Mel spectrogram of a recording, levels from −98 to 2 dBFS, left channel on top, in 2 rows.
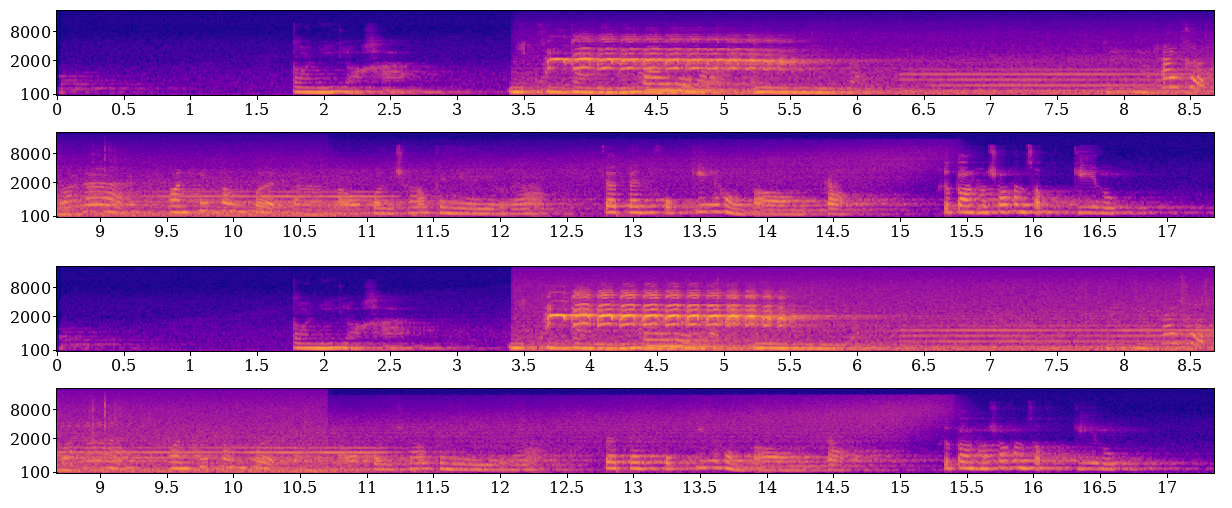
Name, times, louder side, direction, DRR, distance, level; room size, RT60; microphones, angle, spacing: sound 1, 1.5-15.4, right 4 dB, 55° right, 7.6 m, -52 dB
voice 1, 1.8-2.7 3.4-6.1 7.8-8.9, equal, ahead, 4 dB, 1.6 m, -29 dB
Bird, 3.4-10.7, right 7 dB, 70° right, 1.5 m, -26 dB
voice 2, 4.4-5.0 8.2-9.2 9.5-12.3 12.8-14.6 15.3-16.6, left 1 dB, 50° left, 7 dB, 1.4 m, -32 dB
Wind instrument woodwind instrument, 6.3-11.3, right 1 dB, 20° right, 1.9 m, -40 dB
28.5 x 25.5 x 6.8 m, 2.2 s
head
